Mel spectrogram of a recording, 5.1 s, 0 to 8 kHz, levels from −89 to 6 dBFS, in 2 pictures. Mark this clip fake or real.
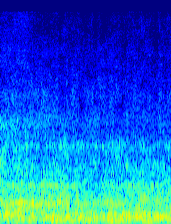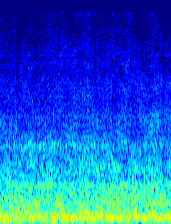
fake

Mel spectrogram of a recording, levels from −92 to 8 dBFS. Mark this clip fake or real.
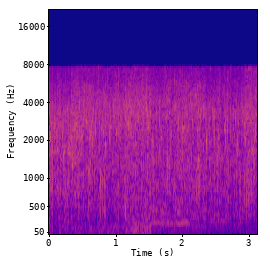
fake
